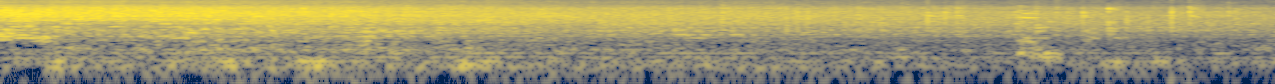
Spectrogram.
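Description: Vegetable curry with fish sizzling steadily in a pan just after water is added, a continuous close hiss that eases slowly and is broken by a few faint stirring knocks near the end.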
